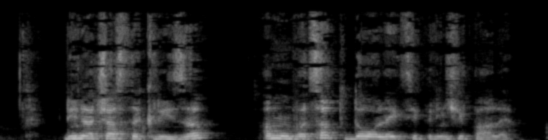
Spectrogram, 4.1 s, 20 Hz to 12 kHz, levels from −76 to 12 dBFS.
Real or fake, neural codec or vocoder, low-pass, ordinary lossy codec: real; none; 10.8 kHz; AAC, 32 kbps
